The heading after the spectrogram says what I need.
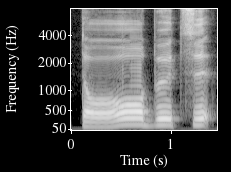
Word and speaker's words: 動物: So you pronounce the first mora lower and the rest in flat middle pitch like this. 動物, 動物.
